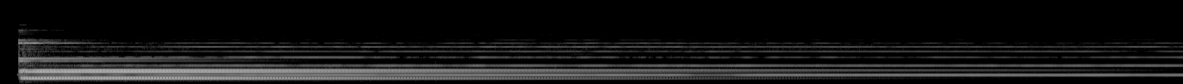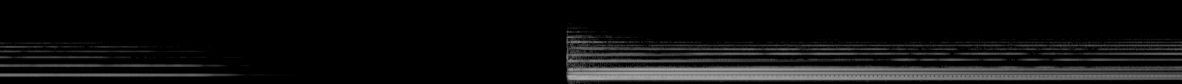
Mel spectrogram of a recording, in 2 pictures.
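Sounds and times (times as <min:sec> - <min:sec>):
vibraphone: 0:00.2 - 0:04.9, 0:17.5 - 0:23.6
trumpet: 0:02.8 - 0:14.4, 0:18.7 - 0:23.6.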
